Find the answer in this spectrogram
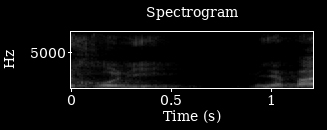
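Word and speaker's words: חולי: Mais dans la Torah, il n'y a pas marqué le vav. Il est marqué, il se dit choli, mais il n'y a pas avec le vav.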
